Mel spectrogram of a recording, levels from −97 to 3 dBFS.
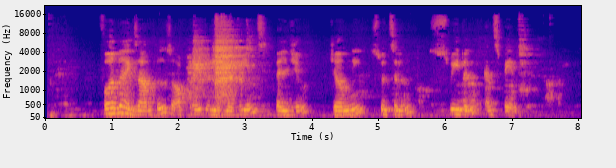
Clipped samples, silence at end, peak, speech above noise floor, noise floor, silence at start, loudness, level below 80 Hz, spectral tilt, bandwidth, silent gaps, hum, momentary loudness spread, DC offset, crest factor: under 0.1%; 0.45 s; -4 dBFS; 27 dB; -49 dBFS; 0.05 s; -21 LUFS; -58 dBFS; -4 dB/octave; 16 kHz; none; none; 18 LU; under 0.1%; 20 dB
